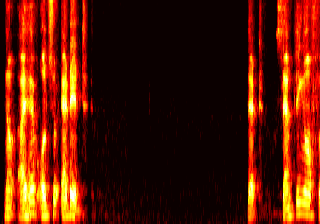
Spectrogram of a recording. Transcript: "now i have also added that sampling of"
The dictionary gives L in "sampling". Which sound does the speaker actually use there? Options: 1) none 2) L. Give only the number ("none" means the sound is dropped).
2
